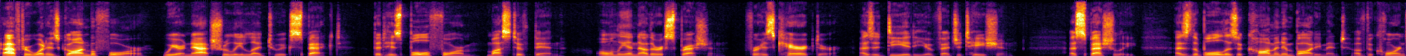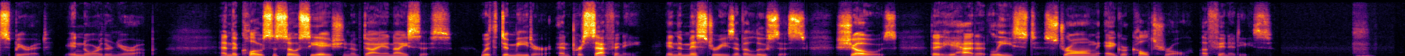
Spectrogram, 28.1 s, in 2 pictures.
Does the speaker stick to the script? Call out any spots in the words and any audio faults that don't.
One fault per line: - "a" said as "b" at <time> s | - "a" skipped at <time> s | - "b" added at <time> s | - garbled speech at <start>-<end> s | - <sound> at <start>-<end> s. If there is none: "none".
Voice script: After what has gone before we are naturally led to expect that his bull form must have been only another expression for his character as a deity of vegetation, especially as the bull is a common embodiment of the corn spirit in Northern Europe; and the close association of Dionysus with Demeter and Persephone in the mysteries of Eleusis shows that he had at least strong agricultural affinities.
- breath at 27.6-27.8 s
